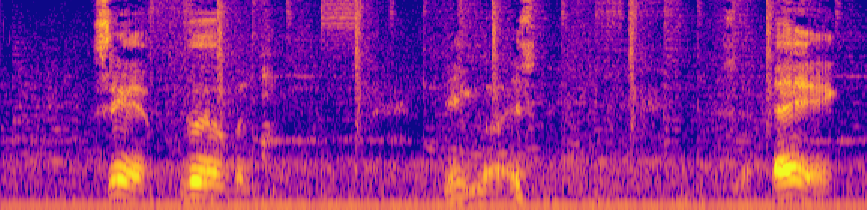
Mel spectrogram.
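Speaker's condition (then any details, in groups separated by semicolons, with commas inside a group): Cerebral palsy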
